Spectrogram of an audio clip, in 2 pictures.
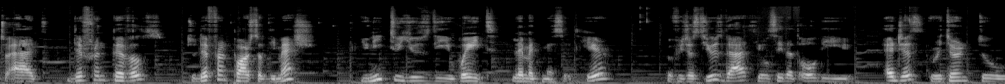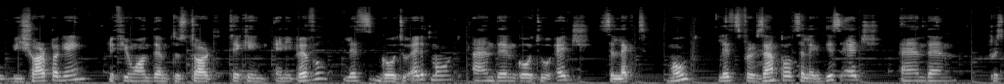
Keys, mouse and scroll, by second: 0.4-6.4 shift+middle drag, 6.4 click, 7.3-8.9 middle drag, 8.9 click, 9.2-10.5 scroll up 1, 10.5 scroll down 1, 10.7-11.8 middle drag, 11.8 2, 12.3 shift+middle click, 12.4 scroll up 1, 12.7-13.8 middle drag, 13.8 2, 14.6-17.1 scroll up 1, 17.1 click, 18.4-19.7 middle drag, 19.7 ctrl+click.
